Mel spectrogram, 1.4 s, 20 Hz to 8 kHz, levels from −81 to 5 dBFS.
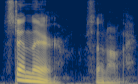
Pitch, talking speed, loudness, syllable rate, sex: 105 Hz, 175 wpm, -17 LUFS, 4.7 syllables/s, male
